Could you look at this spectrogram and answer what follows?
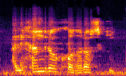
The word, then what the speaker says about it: Alejandro Jodorowsky: Alejandro Jodorowsky.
